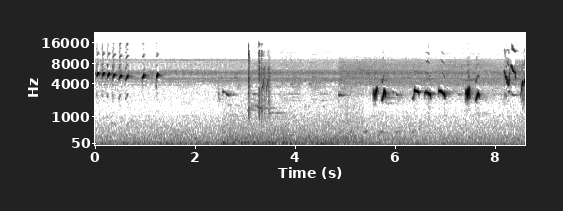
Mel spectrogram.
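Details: White-rumped shama, female stimulating a male to sing: a quick burst of high chirps, a long pause with a sharp click, then spaced whistled notes of varied shape, over a constant high-pitched hiss.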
